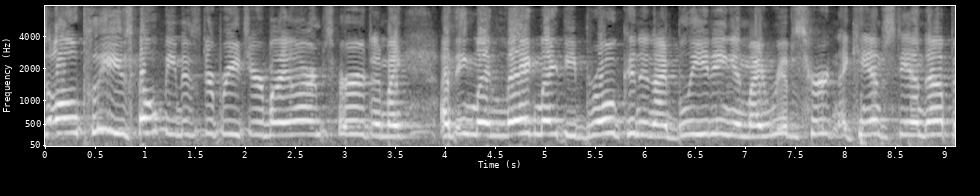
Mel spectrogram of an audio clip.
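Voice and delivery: high, slow, pained begging; desperate acted victim's plea; pleading injured man. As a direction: beg for help through the pain.

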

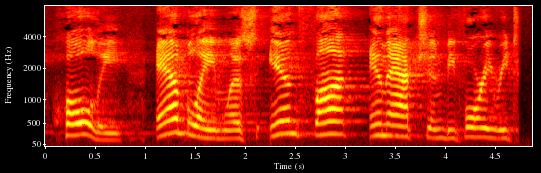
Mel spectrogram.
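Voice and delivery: loud, high, punched-out phrases; emphatic, driving pulpit delivery; preaching climax. Real, not acted. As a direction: build to a forceful declaration. Preacher builds to climax of paraphrase.

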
